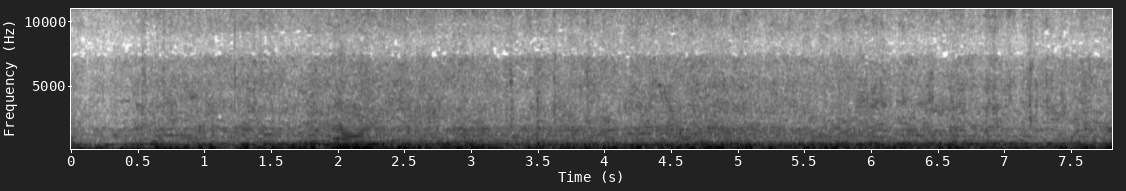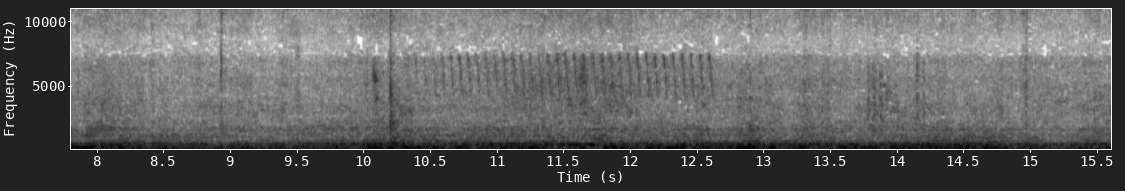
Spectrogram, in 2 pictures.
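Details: Worker honey bees in nonstop traffic at a feral colony, a dense steady hum with a low droning fundamental and strong overtone, many wings overlapping continuously, the loudness barely dipping across the recording.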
